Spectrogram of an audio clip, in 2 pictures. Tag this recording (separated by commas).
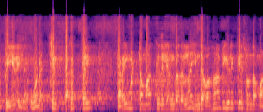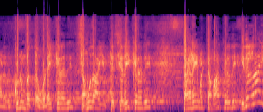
monologue, Speech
